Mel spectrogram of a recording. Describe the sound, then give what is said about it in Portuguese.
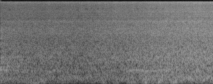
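Rough sea waves churn and rumble with gusting wind, a dense, continuous roar that swells slightly louder toward the end, with no voices present. “Agora imagine, você em alto mar, uma tempestade.”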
